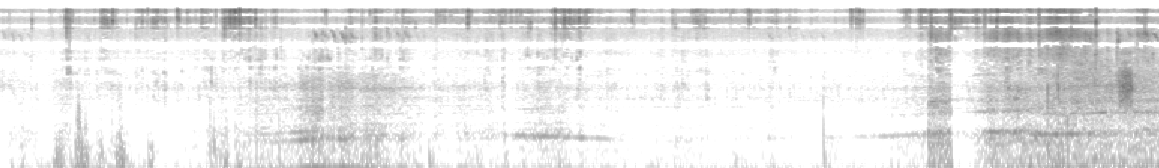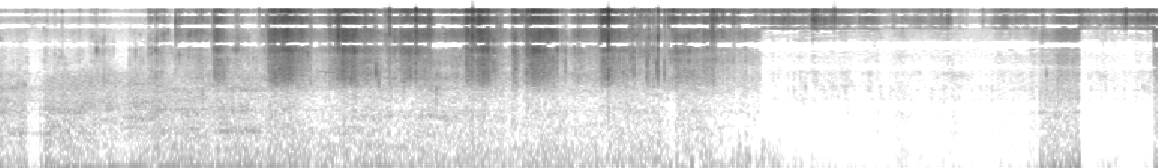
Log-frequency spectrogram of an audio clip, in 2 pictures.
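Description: Wind rumbling on a phone microphone, with bouts of rustling and splashing from a dog wading through flooded reeds. The crackly rustling is densest in the second half and drops away a few seconds before the end.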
